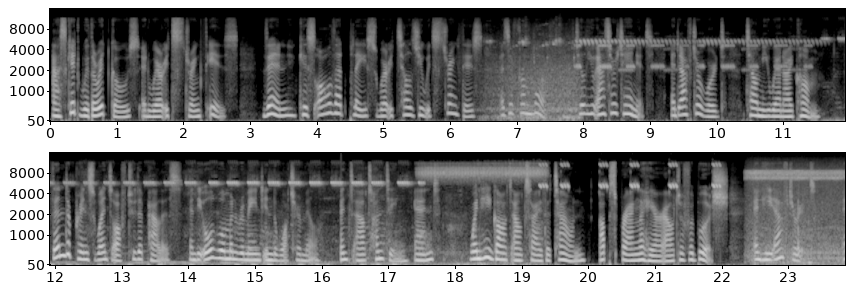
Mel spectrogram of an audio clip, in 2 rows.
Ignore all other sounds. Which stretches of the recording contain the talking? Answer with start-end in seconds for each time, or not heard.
0.0-23.8.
